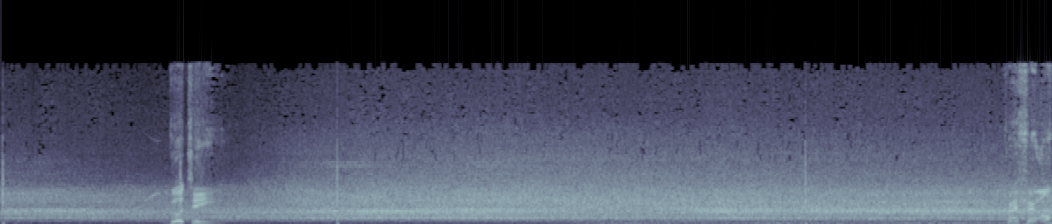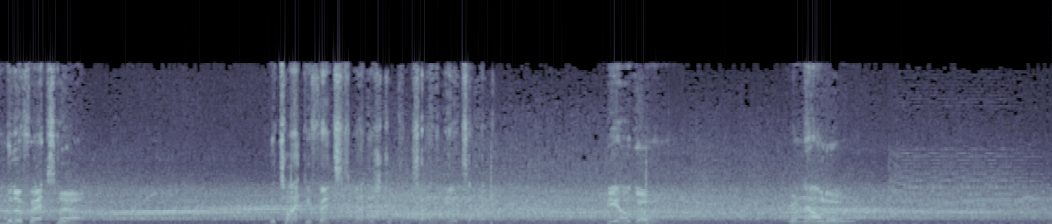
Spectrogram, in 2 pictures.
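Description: A large stadium crowd murmurs and roars steadily.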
